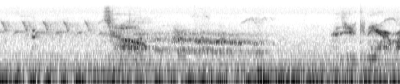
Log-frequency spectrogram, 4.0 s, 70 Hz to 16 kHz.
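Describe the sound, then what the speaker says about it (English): Wild turkeys gobble from their roost trees at sunrise during a hunt, about 200 yards away across a cut field. A few distant, moderately faint gobbles rise over steady outdoor ambience. "we're set up underneath some gobblers up here in the trees"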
